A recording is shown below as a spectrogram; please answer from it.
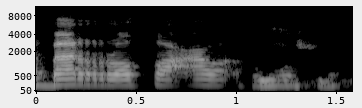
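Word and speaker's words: بل: dengan lam ro diidamkan contoh bal ro itu dibacanya bar gitu ya kecuali pada saktah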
